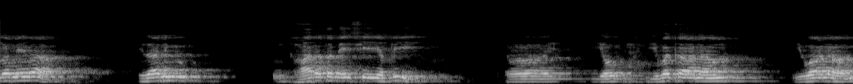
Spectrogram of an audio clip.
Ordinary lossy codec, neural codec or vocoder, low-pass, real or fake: none; codec, 16 kHz, 16 kbps, FreqCodec, smaller model; none; fake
